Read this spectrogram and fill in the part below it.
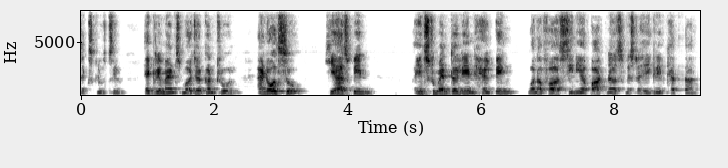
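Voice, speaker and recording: A man with an Indian English accent, a law firm partner introducing a webinar in a formal, measured way. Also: on the high side. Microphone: video call. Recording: dull lo-fi video call audio.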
